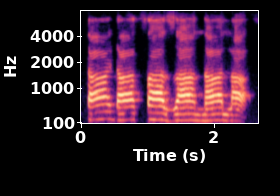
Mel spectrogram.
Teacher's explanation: आप बोलेंगे तो आपको लगेगा कि जबान मसूड़ों से टकरा रही है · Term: लिंगुआ अल्वियोलर साउंड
